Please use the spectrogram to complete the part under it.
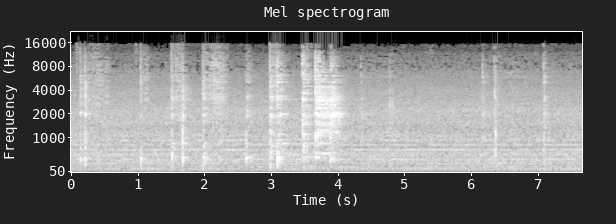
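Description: A spoon clinks and scrapes against a bowl in irregular taps while stirring ridge gourd, eggplant and tomato chutney, close up, with a soft hum in the background.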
